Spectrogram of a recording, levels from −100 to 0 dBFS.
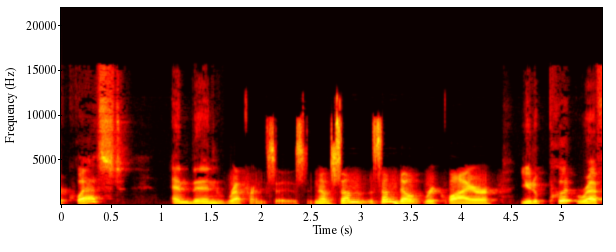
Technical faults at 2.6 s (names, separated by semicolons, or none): Bluetooth SBC bit pool drop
